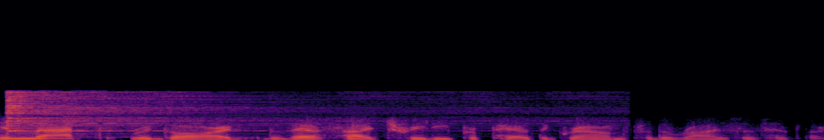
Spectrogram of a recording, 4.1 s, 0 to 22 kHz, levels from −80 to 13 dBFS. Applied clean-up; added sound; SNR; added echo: none; Hi-hat; 7 dB; none.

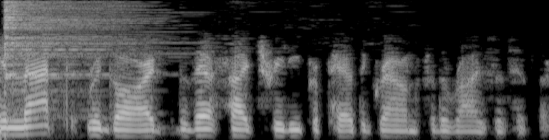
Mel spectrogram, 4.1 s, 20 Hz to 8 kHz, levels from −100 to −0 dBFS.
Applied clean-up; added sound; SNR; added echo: classical method Wiener filter.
